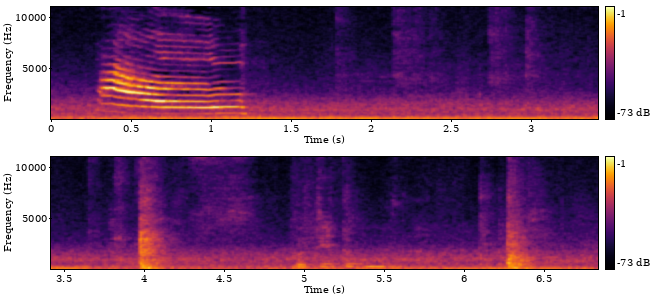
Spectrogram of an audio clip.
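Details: Mikene, a female calico kitten aged six months, hides and cries in panic at delivery men bringing a fridge. One wavering, strained meow opens the clip. Later come a couple of sharp knocks and faint shuffling.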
